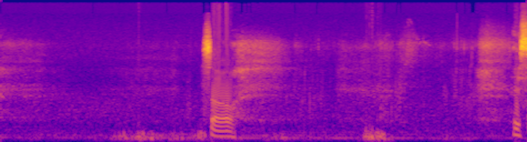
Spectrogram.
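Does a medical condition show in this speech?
No.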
